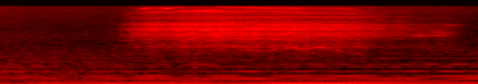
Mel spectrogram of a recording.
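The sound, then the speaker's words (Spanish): Slow deep breathing during a relaxation exercise, heard as a single long, soft, airy breath lasting over a second above a faint, steady low hum. “tomémonos unos minutos para inhalar profundo por la nariz y para exhalar por la boca.”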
